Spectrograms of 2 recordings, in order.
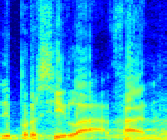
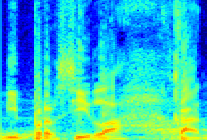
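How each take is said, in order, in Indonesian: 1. Tidak ada bunyi h sebelum suku kata terakhir. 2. Bunyi h muncul sebelum suku kata terakhir. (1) "harusnya dipersilakan" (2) "tina kebiasaan teuing janten dipersilahkan"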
